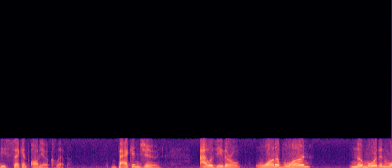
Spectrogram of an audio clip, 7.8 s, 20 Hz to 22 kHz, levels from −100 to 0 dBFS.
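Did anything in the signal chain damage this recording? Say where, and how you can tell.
Yes, at the codec stage: Dialogic VOX ADPCM coarsely quantises the speech throughout, leaving gritty hiss trailing it and nothing above 3.9 kHz, which fits 32 kbps.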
